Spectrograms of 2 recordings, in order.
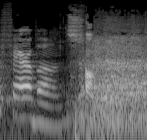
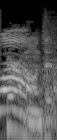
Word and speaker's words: pheromones: that was the and what are pharaoh bones that one i know and it's pronounced pheromones never mind well well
